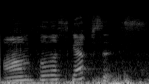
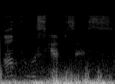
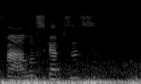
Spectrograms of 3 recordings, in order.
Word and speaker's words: omphaloskepsis: Your word is omphaloskepsis.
